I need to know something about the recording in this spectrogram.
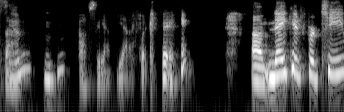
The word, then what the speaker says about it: Halcyon: How do you pronounce that? Halcyon, yes, okay.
